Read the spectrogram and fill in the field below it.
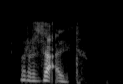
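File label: tlacochahuaya, Zapotec; throws, drops (heavy objects)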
